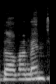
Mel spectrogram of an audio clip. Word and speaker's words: government: But in case of government, where is the stress? It's in the second syllable itself.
